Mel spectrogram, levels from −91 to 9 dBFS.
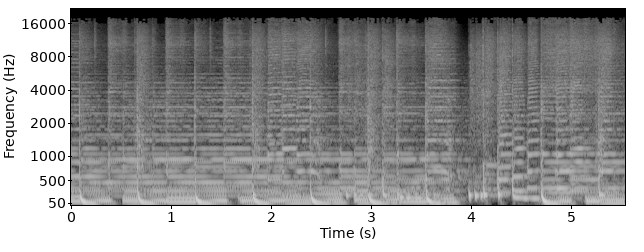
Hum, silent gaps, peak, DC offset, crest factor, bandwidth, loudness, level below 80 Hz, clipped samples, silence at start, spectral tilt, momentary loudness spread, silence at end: none; none; -2 dBFS; under 0.1%; 14 dB; 18 kHz; -17 LUFS; -22 dBFS; under 0.1%; 0 s; -4.5 dB/octave; 2 LU; 0 s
